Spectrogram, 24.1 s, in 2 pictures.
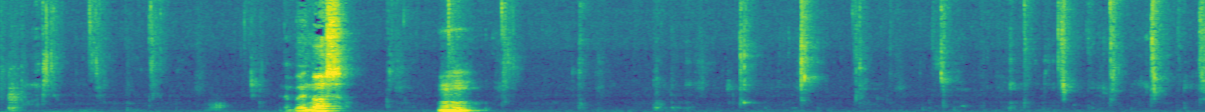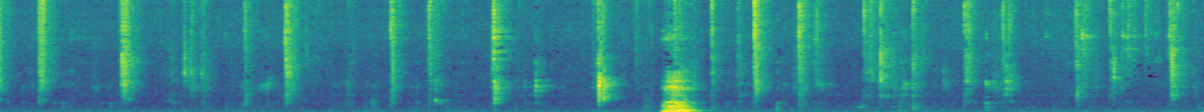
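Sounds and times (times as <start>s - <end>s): person chewing and lip-smacking: 0.0s - 2.8s, 3.8s - 24.0s.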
